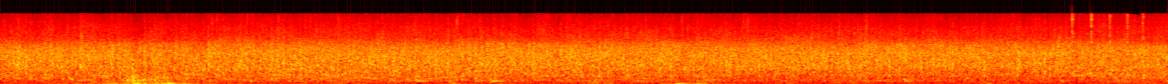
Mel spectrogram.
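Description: A large audience applauds loudly and steadily in an echoing hall.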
